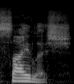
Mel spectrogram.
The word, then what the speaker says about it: Sailesh: In the English-speaking world, I like my name to be pronounced as Sailesh. I know that can be hard to pronounce, so let me give you a little hint. Sailesh also rhymes with stylish. So Sailesh is stylish without the T.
